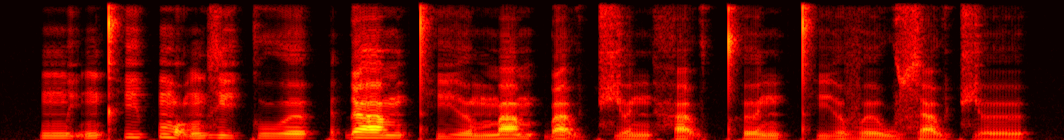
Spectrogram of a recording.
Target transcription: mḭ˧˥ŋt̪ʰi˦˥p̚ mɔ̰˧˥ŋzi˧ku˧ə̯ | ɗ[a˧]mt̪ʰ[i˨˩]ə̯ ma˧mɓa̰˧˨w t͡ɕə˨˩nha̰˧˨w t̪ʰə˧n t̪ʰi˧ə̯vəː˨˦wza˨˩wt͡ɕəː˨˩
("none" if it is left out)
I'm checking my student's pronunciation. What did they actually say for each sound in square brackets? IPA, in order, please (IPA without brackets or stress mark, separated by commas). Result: a˧, i˨˩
